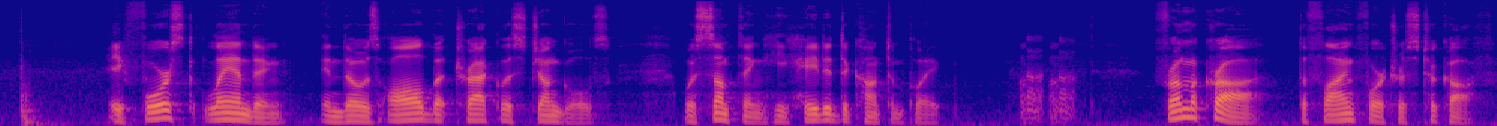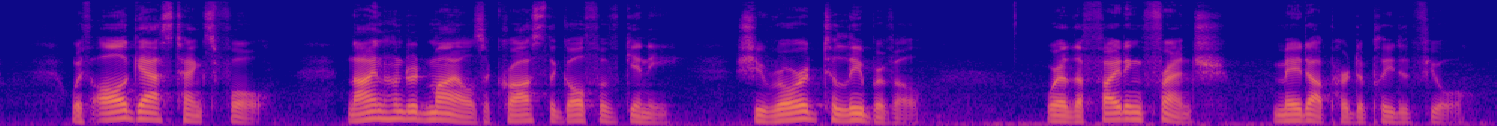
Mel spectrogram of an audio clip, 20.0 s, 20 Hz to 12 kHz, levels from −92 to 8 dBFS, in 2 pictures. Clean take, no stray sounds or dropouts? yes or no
no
